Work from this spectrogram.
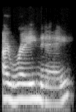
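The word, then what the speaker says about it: εἰρήνη: i found um there's the greek word pronounced irene and it's um probably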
